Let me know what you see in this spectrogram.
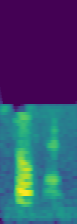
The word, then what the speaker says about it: Filsan: I'm um, calling from Ohio, and my name is Filsan.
